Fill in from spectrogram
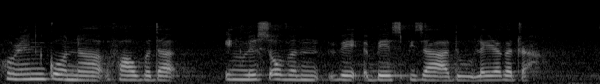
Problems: constant background noise, low volume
